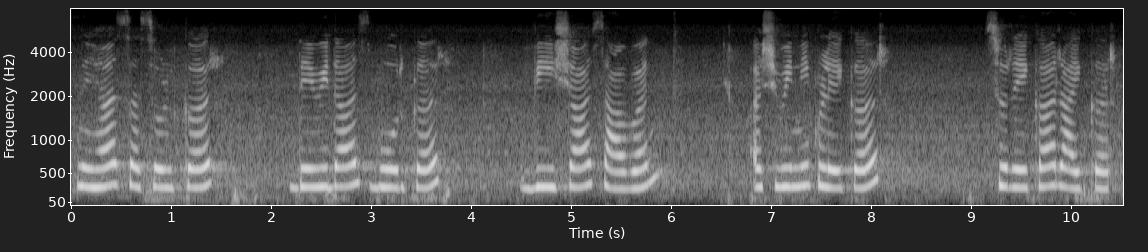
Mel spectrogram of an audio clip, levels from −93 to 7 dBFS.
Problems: none marked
